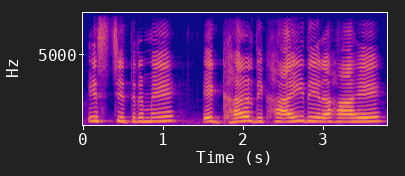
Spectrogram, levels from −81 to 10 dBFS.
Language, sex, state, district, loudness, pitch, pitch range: Hindi, female, Madhya Pradesh, Bhopal, -13 LUFS, 285 Hz, 275-310 Hz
